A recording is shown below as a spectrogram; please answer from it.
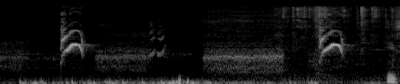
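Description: Cockatiel giving two short chirps, each rising then falling in pitch, about two and a half seconds apart, over faint rustling.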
